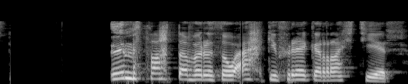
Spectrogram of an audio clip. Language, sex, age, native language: Icelandic, male, 12, Icelandic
